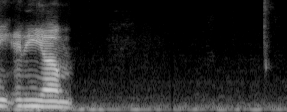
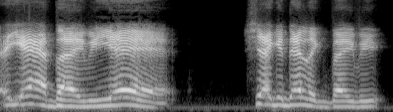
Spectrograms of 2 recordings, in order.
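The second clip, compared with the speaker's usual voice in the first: loud, hammed-up mock British swinger; Austin Powers; 10 dB louder, slower than usual. Host teasing a British viewer, loud bad movie impression. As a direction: belt it as a bad spy-spoof impression. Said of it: "'Cause he's like".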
